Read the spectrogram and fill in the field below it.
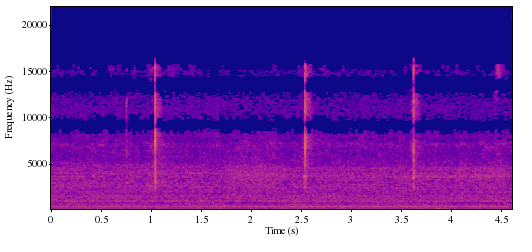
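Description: A small switch clicks a few times.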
